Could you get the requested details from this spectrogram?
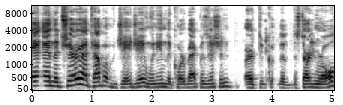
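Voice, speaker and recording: A man with an American accent and an ordinary speaking voice, fairly high in pitch, with lively intonation, a fairly quick pace and big swings in loudness. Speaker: sports podcast co-host. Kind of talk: casual chat. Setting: live stream.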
